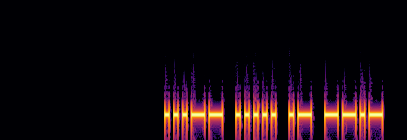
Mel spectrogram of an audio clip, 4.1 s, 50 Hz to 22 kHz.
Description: Morse code, heard as a keyed tone, about 26 wpm, 700 Hz. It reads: 35AQ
